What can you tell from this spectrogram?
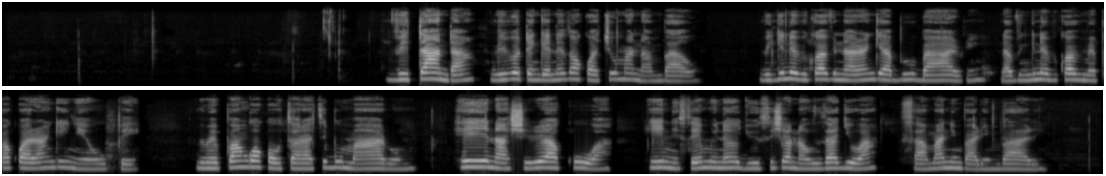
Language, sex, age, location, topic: Swahili, female, 25-35, Dar es Salaam, finance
